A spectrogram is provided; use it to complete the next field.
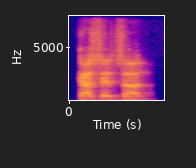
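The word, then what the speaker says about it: เกษตรศาสตร์: Not Kshetra Dharma Shastra, Kshetra Shastra. Kshetra Shastra. But they're pronouncing Kasetsat.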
